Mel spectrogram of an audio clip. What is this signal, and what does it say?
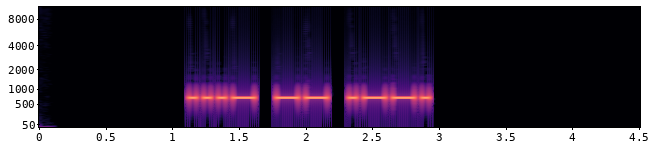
Morse code, heard as a keyed tone, about 22 wpm, 700 Hz. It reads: VMP
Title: USA Call Sign Postfixes - 3 Letters 22wpm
